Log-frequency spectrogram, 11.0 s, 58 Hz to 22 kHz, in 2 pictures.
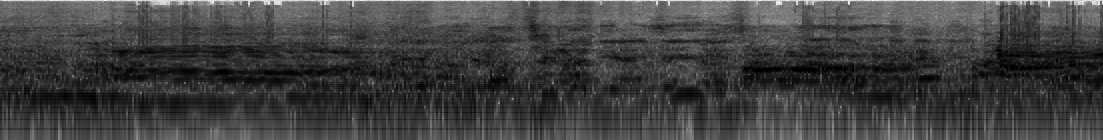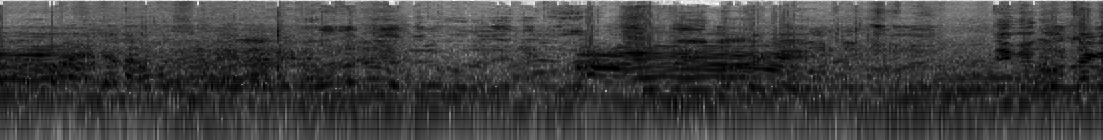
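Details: Sahiwal bull calves and other cattle at a market in Chattogram, Bangladesh, 17 January, giving repeated long, drawn-out moos with arching pitch, several animals overlapping, amid steady crowd chatter and men talking.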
